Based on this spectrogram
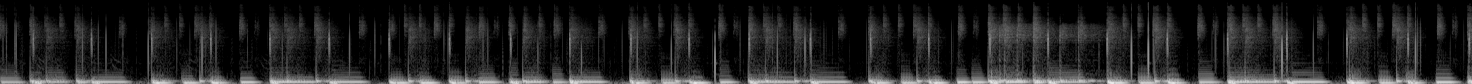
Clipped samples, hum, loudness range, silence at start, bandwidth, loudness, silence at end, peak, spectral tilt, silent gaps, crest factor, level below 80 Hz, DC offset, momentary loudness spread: under 0.1%; none; 4 LU; 0 s; 15 kHz; -20 LUFS; 0 s; -2 dBFS; -6 dB/octave; none; 14 dB; -20 dBFS; under 0.1%; 7 LU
